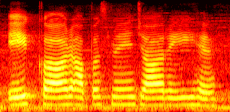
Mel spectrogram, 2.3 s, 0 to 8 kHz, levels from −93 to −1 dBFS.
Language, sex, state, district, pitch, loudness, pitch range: Hindi, female, Rajasthan, Jaipur, 200 Hz, -16 LUFS, 195-210 Hz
